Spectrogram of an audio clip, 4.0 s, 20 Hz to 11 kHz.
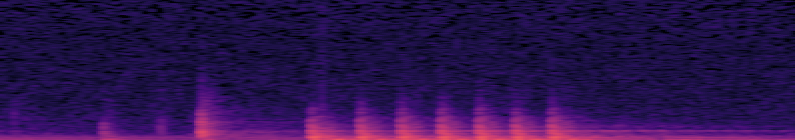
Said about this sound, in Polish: O, to te drzwi. 89. Zapukaj.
